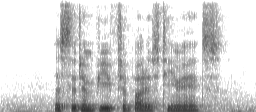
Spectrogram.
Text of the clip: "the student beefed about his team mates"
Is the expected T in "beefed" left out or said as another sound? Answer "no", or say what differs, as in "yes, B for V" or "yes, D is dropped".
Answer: no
